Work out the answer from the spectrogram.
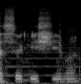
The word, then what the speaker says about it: Tsukishima: Yeah, Tsukishima.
